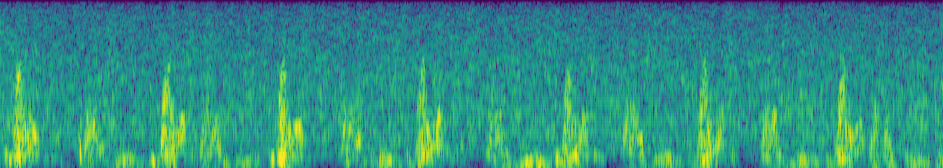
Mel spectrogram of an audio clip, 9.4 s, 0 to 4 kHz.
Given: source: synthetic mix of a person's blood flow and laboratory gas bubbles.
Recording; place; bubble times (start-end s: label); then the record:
Doppler ultrasound of blood flow; precordium
0.77-0.85 s: bubbles
From the record:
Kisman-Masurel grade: 112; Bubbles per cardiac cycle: 1 to 2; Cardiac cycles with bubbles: 1 to 10%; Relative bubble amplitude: moderate (0.250 to 0.450); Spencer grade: 1 (occasional bubble signal discernible with the cardiac motion signal, with majority of cardiac periods free of bubbles); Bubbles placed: anywhere in the cardiac cycle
